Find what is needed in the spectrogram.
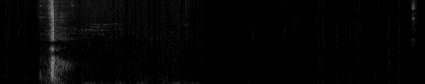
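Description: Near silence: room tone, with one faint click about a quarter of a second in.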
